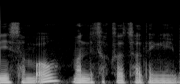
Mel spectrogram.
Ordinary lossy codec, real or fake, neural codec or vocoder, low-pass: none; real; none; 7.2 kHz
